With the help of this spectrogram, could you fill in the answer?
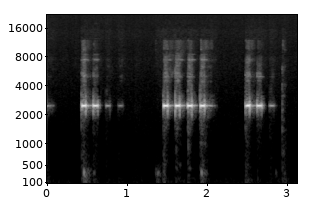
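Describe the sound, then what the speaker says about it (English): A phone alarm rings nearby in repeated electronic beeping bursts, a pair of tones, then a fast run of four, then another pair, with silence between the groups and no talk. "suddenly there was an alarm that rang"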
